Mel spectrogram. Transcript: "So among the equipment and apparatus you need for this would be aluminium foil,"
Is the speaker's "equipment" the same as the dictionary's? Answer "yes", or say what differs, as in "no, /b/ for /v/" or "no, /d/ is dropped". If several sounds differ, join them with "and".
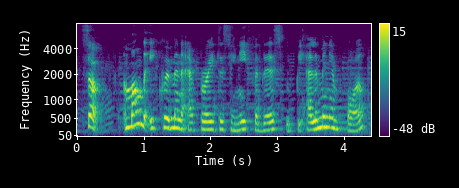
no, /t/ is dropped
